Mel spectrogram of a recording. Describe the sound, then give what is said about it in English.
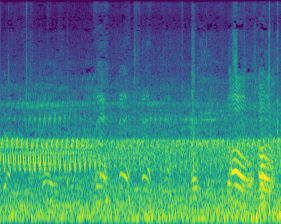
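An ambulance siren wails steadily in a busy outdoor setting, its pitch sweeping up and down and growing slightly louder toward the end as it approaches, with faint voices murmuring underneath. “Oh, here comes the ambulance is coming in hot.”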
